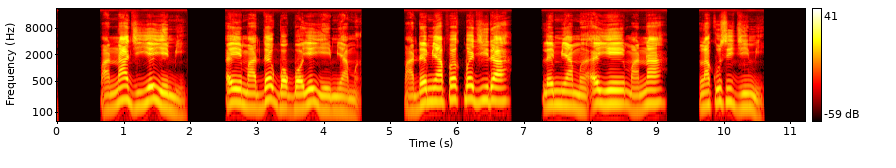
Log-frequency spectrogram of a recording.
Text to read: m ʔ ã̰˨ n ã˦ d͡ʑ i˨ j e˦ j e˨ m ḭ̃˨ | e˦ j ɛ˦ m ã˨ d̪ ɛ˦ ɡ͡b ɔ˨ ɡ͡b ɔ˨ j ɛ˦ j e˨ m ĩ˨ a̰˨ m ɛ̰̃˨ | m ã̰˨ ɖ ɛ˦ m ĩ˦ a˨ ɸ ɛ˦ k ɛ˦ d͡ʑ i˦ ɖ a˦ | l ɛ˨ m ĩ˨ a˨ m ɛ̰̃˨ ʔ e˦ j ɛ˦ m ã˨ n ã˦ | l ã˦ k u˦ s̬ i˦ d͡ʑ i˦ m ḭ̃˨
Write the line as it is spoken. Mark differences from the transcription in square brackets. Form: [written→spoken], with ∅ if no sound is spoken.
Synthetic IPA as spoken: m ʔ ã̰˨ n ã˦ d͡ʑ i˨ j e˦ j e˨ m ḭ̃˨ | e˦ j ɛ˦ m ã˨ d̪ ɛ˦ ɡ͡b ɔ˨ ɡ͡b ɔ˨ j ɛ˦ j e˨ m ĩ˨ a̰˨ m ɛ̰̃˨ | m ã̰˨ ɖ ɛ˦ m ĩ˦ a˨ ɸ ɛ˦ [k→k͡p] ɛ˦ d͡ʑ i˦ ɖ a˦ | l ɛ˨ m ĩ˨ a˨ m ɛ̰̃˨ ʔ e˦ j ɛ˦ m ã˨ n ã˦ | l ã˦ k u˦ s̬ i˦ d͡ʑ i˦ m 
